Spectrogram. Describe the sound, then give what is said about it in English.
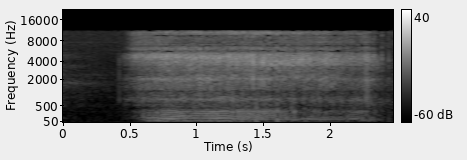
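A person imitates a loud snore with their voice, one long rasping, rattling inhale lasting about two seconds, after a brief quiet start. “So he's there in the front of the boat, and he's tired, and he's fast asleep, and he's snoring.”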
